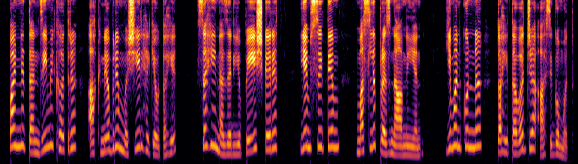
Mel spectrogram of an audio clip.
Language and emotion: Kashmiri, neutral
